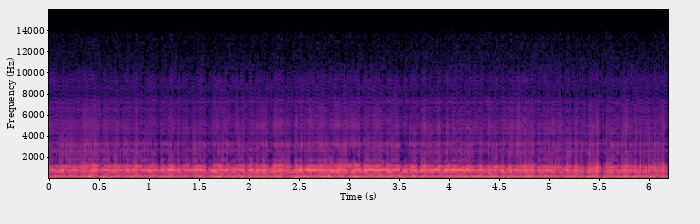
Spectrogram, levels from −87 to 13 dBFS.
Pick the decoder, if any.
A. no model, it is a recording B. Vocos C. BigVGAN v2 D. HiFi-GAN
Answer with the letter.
C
